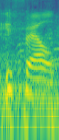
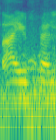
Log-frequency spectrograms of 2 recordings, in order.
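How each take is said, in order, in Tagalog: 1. Ang pangalan ay binibigkas sa lokal na paraang Pranses. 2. Ang pangalan ay binibigkas sa karaniwang paraang Ingles. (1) "ang pronunciation daw dito, it's Eiffel" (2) "not Eiffel"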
